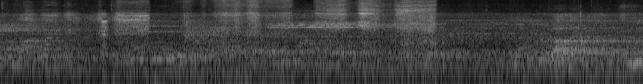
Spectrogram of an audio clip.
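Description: Faint, indistinct voices and general room noise echoing in a large stone-floored hall, with a few soft clicks.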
